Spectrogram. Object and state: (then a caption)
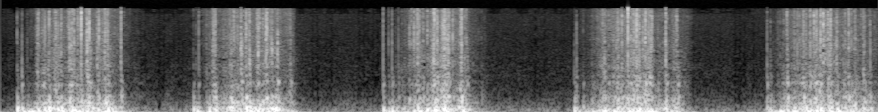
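Bamboo placemat scratched. Long red nails scratch across the ribbed surface of a flat bamboo slat placemat in five separate strokes. Each stroke is a dense, raspy scrape that is heaviest in the low range but spreads up into a bright hiss, with short quiet gaps between strokes.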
